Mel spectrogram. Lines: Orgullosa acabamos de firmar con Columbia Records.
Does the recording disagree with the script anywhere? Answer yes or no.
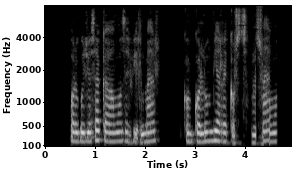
yes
